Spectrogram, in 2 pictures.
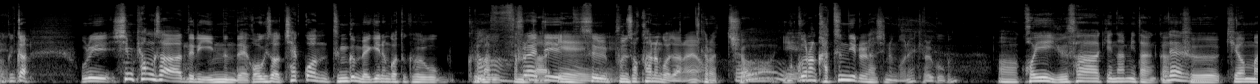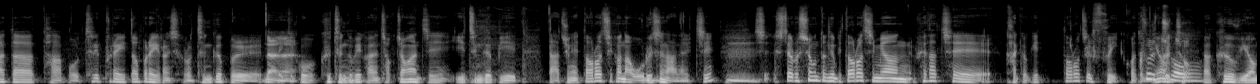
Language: Korean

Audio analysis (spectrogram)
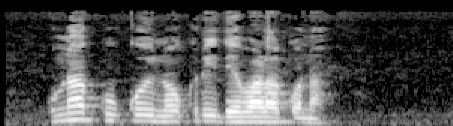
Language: Gurgula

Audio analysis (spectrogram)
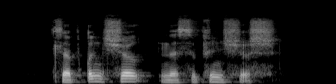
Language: Kabardian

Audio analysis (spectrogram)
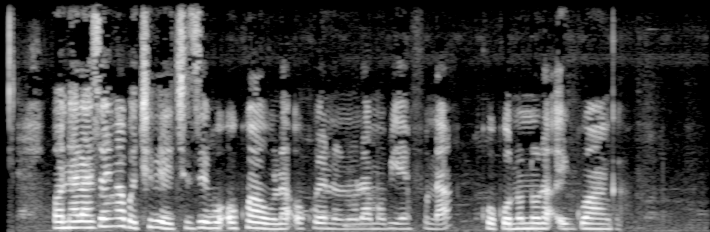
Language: Ganda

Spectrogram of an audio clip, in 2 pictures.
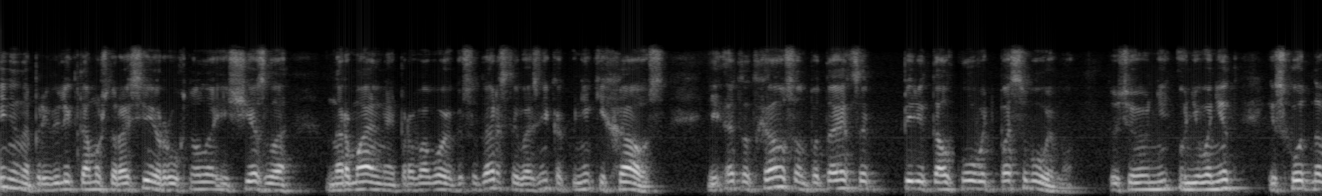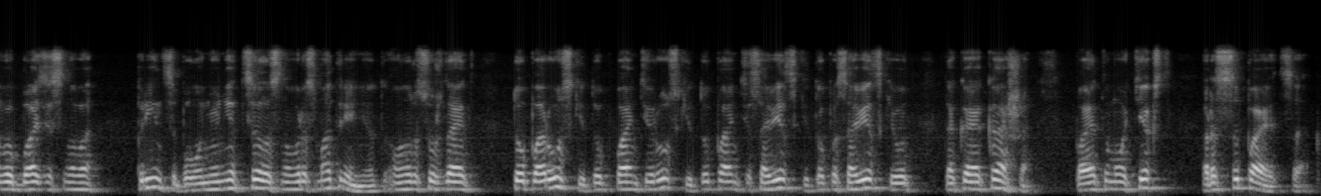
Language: Russian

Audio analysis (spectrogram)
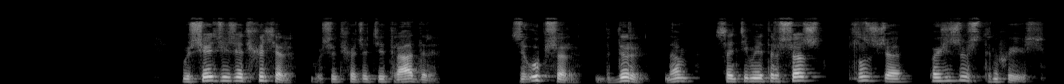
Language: Kabardian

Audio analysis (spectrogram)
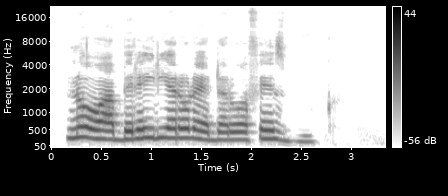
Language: Kikuyu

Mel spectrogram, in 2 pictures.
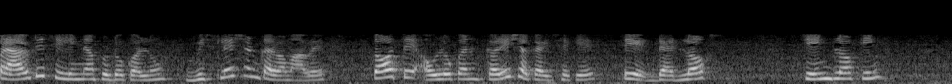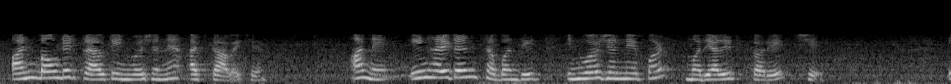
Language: Gujarati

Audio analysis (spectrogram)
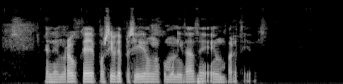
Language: Galician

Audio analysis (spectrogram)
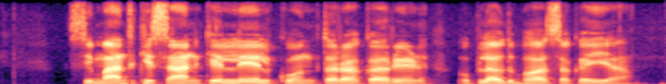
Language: Maithili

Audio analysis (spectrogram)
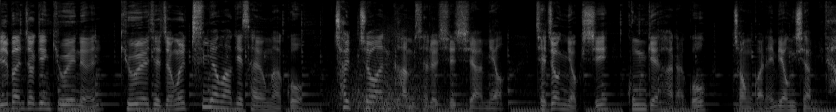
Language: Korean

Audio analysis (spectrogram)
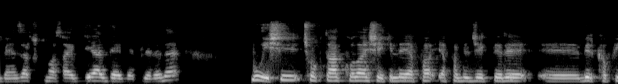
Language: Turkish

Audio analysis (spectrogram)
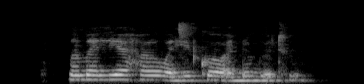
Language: Swahili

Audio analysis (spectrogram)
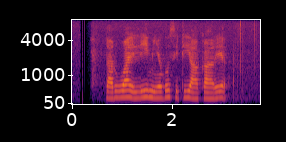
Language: Sinhala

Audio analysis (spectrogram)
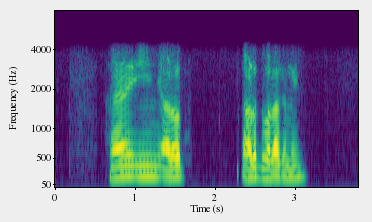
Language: Santali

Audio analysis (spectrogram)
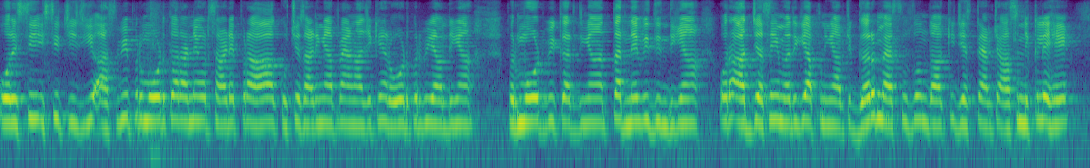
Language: Dogri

